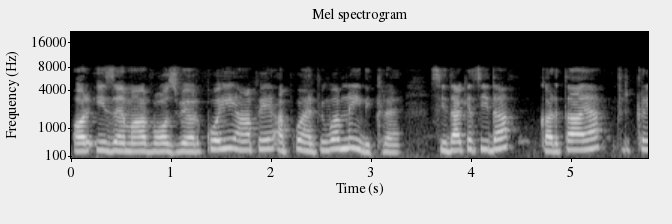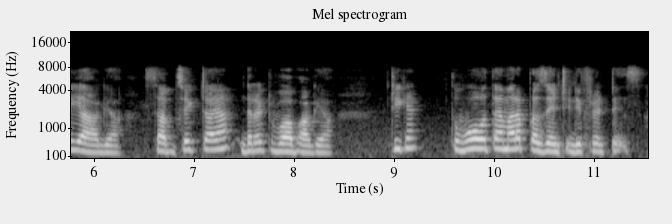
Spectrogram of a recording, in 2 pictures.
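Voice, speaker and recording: A woman's voice: a little high, dull audio. A woman from India with an Indian English accent, teaching an English lesson in a mix of Hindi and English, explaining patiently and often checking that students follow. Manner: explains slowly, often asks "ठीक है?" to check understanding; mixes Hindi and English in one sentence.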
